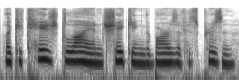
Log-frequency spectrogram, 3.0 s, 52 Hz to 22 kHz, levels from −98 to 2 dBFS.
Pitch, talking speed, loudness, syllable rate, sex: 205 Hz, 200 wpm, -17 LUFS, 4.2 syllables/s, female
